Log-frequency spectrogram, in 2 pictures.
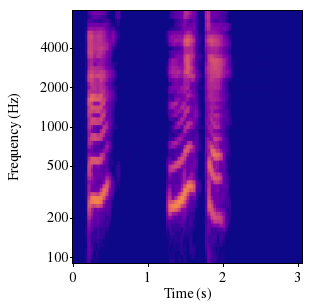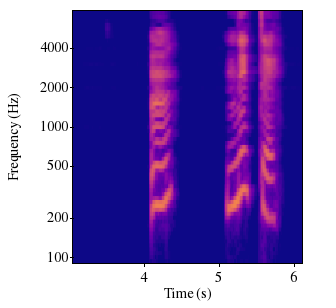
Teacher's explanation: Did you notice that we pronounce the N of on and the S of nous, vous, il and elle? The reason we pronounce them is because they were followed by a vowel. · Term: making the liaison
